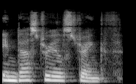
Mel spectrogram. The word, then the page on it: industrial-strength: American English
